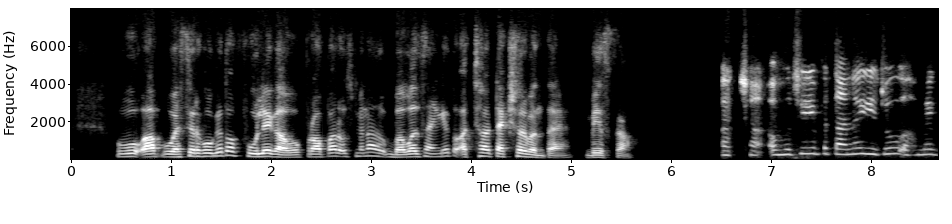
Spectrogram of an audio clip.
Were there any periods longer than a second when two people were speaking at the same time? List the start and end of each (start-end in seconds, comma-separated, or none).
none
